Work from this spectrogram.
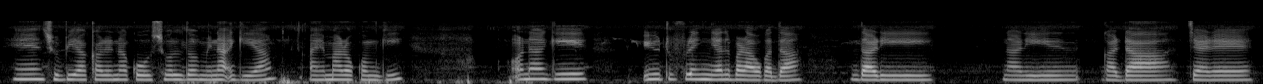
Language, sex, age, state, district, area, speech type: Santali, female, 18-30, West Bengal, Birbhum, rural, spontaneous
